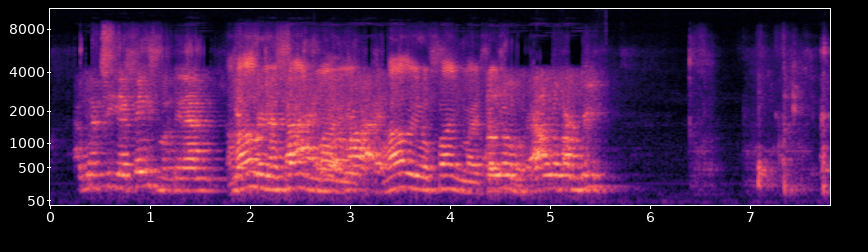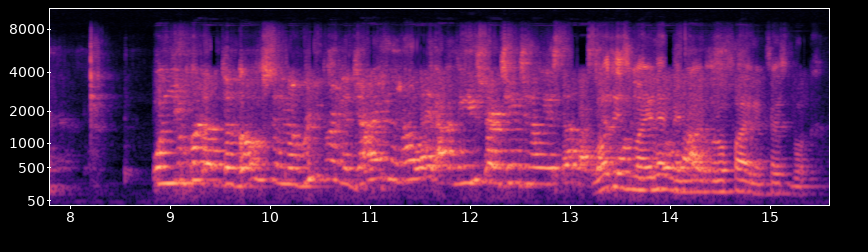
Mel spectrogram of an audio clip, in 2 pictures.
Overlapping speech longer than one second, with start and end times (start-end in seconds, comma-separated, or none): 1.8-3.3, 13.2-14.5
